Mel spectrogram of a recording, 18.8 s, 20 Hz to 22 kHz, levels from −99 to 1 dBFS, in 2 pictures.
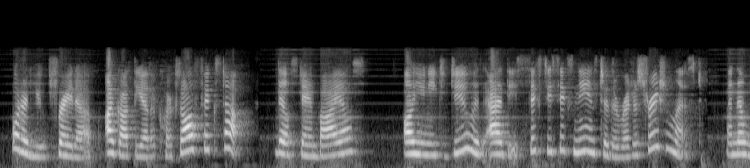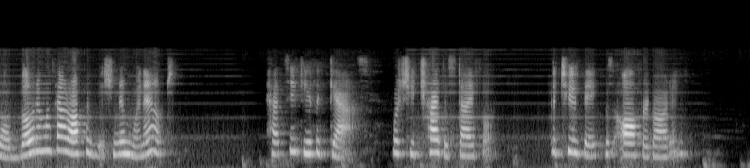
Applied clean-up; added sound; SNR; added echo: neural separator model SepFormer DNS4.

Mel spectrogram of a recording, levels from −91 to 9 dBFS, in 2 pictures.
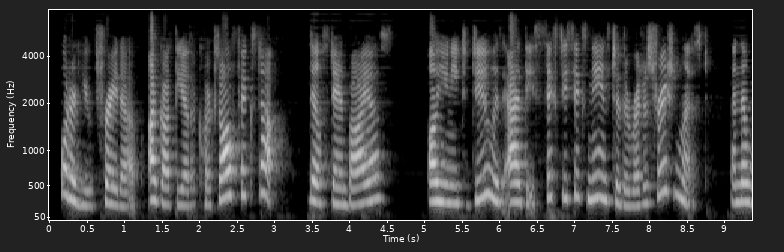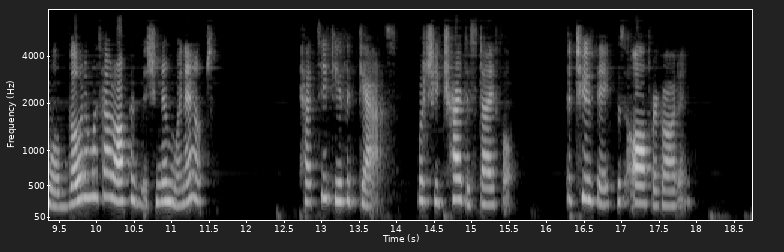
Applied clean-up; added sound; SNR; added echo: neural mask model DeepFilterNet 3.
